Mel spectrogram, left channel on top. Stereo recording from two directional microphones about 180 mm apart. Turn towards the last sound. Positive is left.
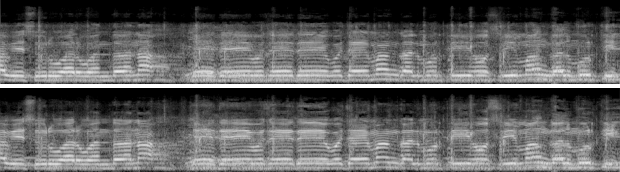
turn(degrees=30)  # may be behind; listen again after turning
